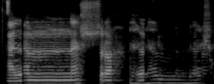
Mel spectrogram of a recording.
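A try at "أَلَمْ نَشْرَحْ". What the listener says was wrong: Jangan terlalu lama, ngalirnya jangan terlalu lama. Sedikit.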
